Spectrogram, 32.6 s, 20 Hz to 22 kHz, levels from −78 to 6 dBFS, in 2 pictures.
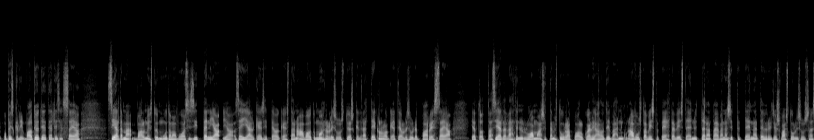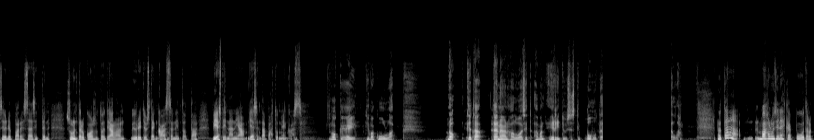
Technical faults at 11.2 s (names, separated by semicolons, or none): none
